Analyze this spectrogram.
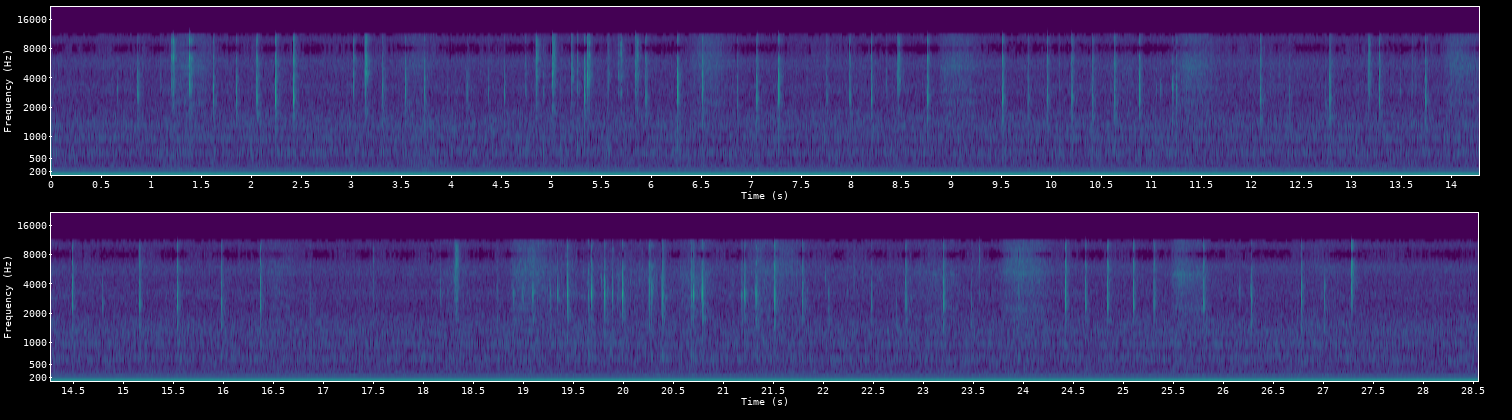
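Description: Soft game menu clicks tick quickly, again and again.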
